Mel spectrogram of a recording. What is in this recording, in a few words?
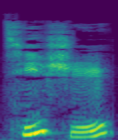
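"qi2shi2", Chinese; qíshí; 其实; 実際は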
